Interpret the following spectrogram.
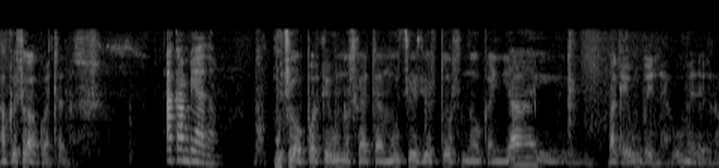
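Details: Patient with Wernicke's aphasia after an ischemic stroke caused by an operation; impaired comprehension; produces words without real meaning and invented jargon while keeping some correct information.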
